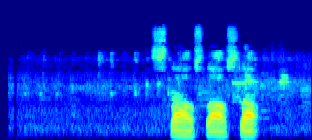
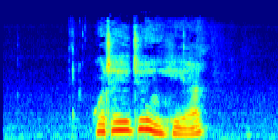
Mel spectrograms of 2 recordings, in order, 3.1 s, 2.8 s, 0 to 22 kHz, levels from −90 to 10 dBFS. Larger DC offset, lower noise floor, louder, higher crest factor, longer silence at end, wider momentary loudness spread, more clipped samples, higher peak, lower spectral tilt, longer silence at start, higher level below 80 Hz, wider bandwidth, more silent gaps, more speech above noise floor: neither; first, -60 dBFS vs -55 dBFS; second, -32 LUFS vs -14 LUFS; about the same, 20 dB vs 16 dB; second, 0.05 s vs 0.75 s; first, 17 LU vs 12 LU; neither; second, -16 dBFS vs -2 dBFS; second, -4 dB/octave vs -7 dB/octave; first, 1.1 s vs 0.95 s; second, -72 dBFS vs -52 dBFS; about the same, 11.5 kHz vs 12 kHz; neither; second, 30 dB vs 43 dB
